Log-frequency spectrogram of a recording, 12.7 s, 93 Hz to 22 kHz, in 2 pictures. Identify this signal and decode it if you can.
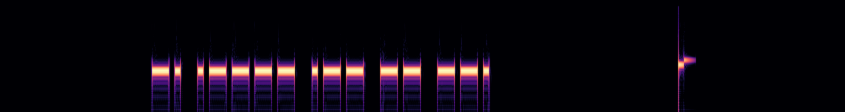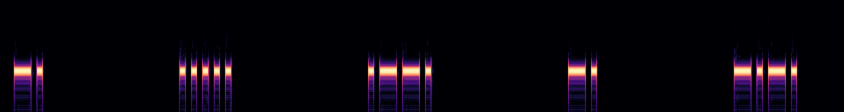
Morse code, heard as a keyed tone, about 28 wpm, spaced as for 12 wpm, 700 Hz. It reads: N1WMG N5PNC
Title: USA Call Signs - 5 Characters - 8x Character Spacing - 28wpm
